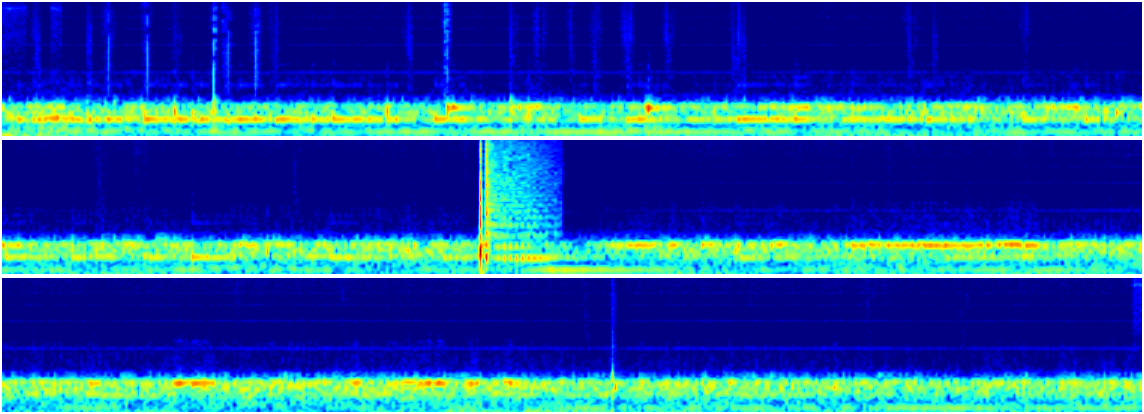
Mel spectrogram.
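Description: A very fast computing machine, about the size of a large window, drones steadily, with layered low electronic tones and a constant hum, broken once by a sharp swept chirp midway and a few faint ticks. No one speaks.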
